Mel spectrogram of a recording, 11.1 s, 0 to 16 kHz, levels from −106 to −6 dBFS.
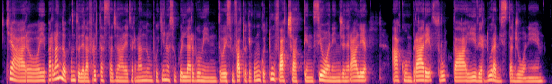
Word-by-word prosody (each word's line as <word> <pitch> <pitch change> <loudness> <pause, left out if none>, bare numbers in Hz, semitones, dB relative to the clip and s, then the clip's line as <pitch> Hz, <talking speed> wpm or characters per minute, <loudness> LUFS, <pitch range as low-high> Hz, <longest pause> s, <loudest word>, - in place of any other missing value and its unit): Chiaro, 165 -8 +1
e 175 +1 0
parlando 245 +9 +3
appunto 190 -4 -2
della 155 0 +1
frutta 195 +4 -3
stagionale, 160 -2 -4
tornando 165 +3 -4
un - - -4
pochino 190 +5 -3
su 170 -1 -9
quell'argomento 160 -3 -1
e 160 - +4
sul 160 +1 -6
fatto 175 0 +1
che 155 0 -6
comunque 175 -3 -2
tu 235 +6 +2
faccia 165 -3 +3
attenzione 155 +2 +2
in 155 +1 -3
generale 165 +2 +1 0.4
a 175 +1 0
comprare 175 +1 +3
frutta 170 -3 -1
e 160 +2 0
verdura 175 +5 +1
di 145 -2 -5
stagione, 145 0 -4
165 Hz, 155 wpm, -23 LUFS, 155-175 Hz, 0.4 s, e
